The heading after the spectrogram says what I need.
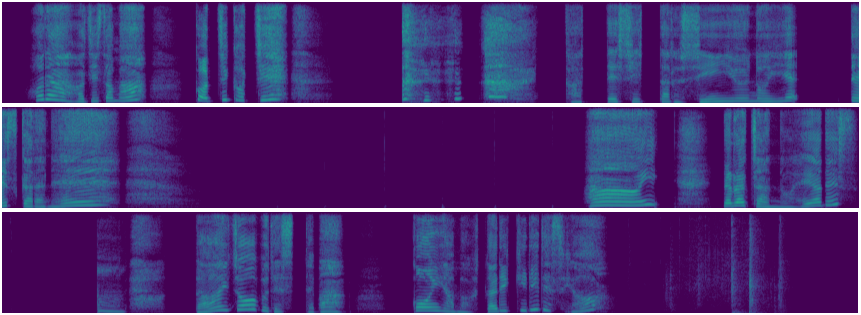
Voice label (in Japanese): ヒロインボイス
